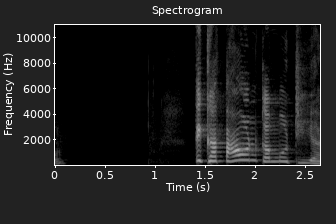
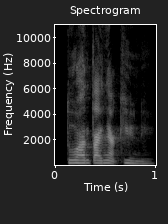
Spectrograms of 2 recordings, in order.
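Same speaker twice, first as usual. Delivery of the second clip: ordinary talk, nothing marked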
